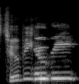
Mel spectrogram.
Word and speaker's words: Tubi: I call it Tubby. It's Tubi. Tubby. What is it? Is it pronounced Tubby? It's not Tubby Tubi.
